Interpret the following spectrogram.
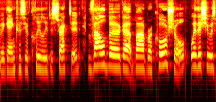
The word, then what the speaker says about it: Walburga: Wber but I'm pretty sure it would be pronounced Valber first name yes oh and so her child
